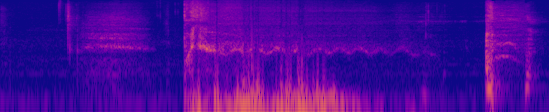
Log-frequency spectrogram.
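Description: Harsh coughing and throat clearing: a long, rough cough burst, then a quieter stretch of raspy throat noise and a final short, sharp cough near the end, loud and without speech.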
